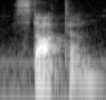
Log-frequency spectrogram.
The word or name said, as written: Stockton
